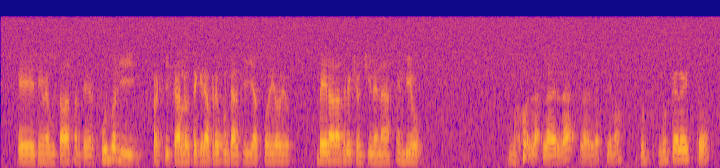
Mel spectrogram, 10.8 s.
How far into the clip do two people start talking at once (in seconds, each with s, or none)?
none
